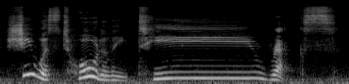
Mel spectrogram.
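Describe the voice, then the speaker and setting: A woman reading a children's storybook aloud in a theatrical, deliberate storytelling manner. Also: sits high, animated, a little mellow, a little hiss or hum. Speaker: storybook reader. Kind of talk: children's read-aloud narration.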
